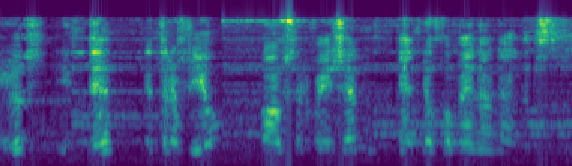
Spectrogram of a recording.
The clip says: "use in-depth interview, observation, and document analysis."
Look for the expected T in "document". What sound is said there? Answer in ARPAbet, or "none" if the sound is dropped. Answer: none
